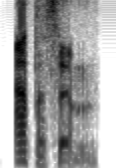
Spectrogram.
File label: "apothegm", British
